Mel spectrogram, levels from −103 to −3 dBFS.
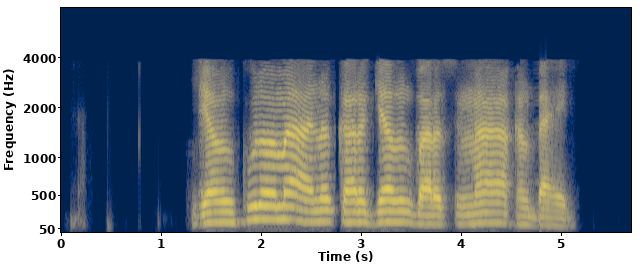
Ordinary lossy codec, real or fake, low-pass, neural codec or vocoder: AAC, 16 kbps; fake; 7.2 kHz; codec, 24 kHz, 0.9 kbps, WavTokenizer, large speech release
